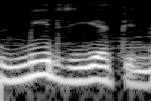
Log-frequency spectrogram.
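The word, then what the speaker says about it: مِرْيَةٍ: এটা খেয়াল করেন, মির ইয়াতিন, একদম পাতলা, মির ইয়াতিন।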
